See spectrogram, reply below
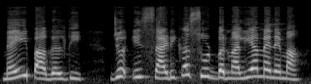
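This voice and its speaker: Woman playing a shrill-pitched spoiled college-age daughter. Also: a little fast, a bit bright. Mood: annoyed, mocking. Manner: complaining, mocking.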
